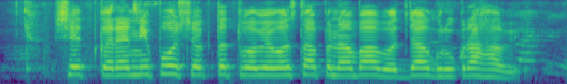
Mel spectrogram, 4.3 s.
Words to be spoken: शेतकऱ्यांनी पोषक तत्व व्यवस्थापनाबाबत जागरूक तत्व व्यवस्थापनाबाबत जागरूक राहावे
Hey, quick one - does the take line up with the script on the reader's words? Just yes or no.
no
